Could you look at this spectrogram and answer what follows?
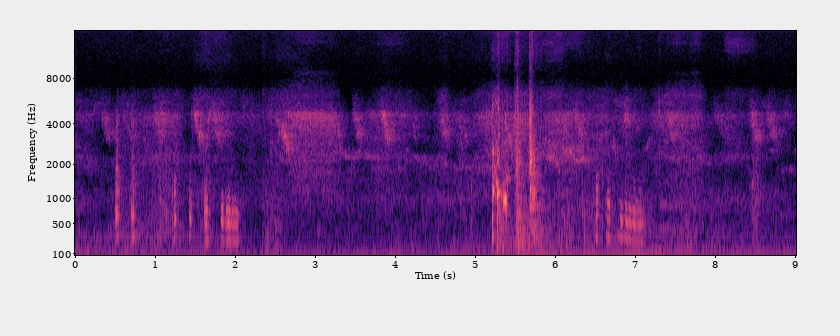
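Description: Rooster at a farmyard chicken coop giving a few bursts of clucking and short calls, loudest in a cluster midway, with quieter clucks around it and faint background noise.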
